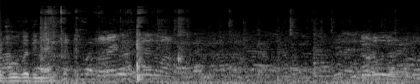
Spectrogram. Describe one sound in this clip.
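Tomatoes clatter into a metal bowl.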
